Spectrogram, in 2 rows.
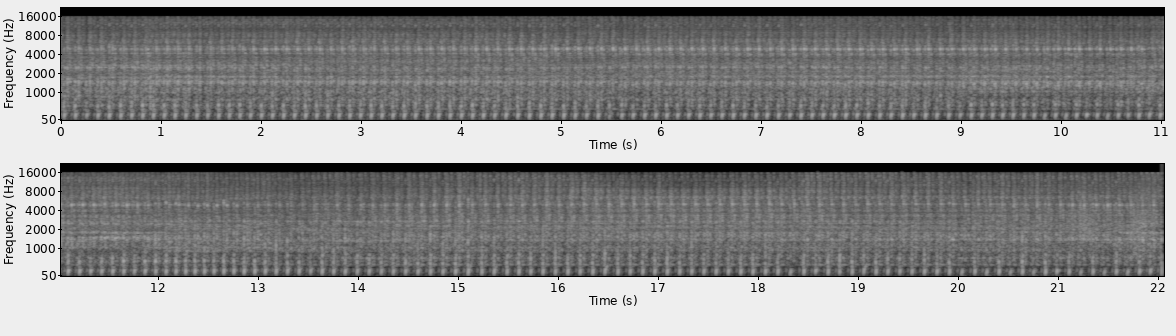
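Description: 1976 Briggs & Stratton model 60102 two-horsepower single-cylinder engine running at a low, slow idle: a steady, even chug of firing pulses.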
